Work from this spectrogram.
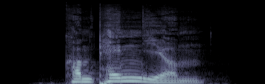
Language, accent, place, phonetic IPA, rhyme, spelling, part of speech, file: German, Germany, Berlin, [kɔmˈpɛndi̯ʊm], -ɛndi̯ʊm, Kompendium, noun, De-Kompendium.ogg
- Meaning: compendium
